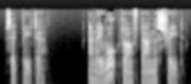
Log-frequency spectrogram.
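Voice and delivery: ordinary delivery

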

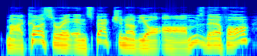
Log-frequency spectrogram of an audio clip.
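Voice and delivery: grandiose, high-pitched orator; rally the workers pompously; lofty commander reviewing his troops; pompous Ignatius. Acted. Ignatius addresses his army.

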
